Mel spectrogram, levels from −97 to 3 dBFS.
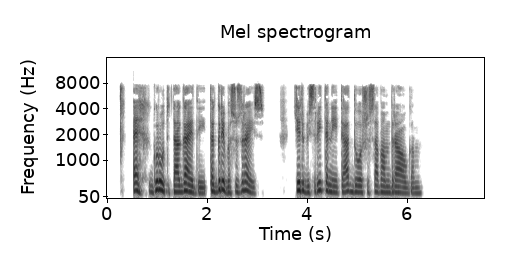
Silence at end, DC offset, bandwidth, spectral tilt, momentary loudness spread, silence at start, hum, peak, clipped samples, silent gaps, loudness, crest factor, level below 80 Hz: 1.25 s; under 0.1%; 8.2 kHz; -4 dB/octave; 11 LU; 0.25 s; none; 0 dBFS; under 0.1%; 0.37-0.51 s, 2.01-2.06 s, 3.16-3.45 s, 3.62-3.73 s; -18 LUFS; 20 dB; -62 dBFS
